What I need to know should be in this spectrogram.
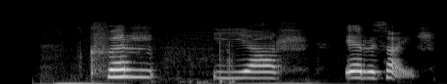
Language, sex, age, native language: Icelandic, female, 8, Icelandic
